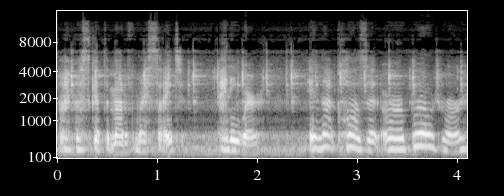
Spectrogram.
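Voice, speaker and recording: A woman's voice: fairly high pitch, quick pace, a crowd in the background, lightly acted. A woman playing a frightened, fretful captive in a 1940s-style radio thriller, stammering and pleading in melodramatic fashion. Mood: frantic dread. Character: frightened, fretful woman trapped by a menacing man. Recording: dull lo-fi radio play recording with music.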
